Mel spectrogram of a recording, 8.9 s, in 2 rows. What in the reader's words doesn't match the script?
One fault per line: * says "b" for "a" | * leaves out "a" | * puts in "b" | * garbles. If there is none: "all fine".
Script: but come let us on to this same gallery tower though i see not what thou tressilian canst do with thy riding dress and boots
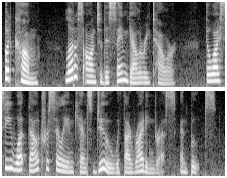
* leaves out "not"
